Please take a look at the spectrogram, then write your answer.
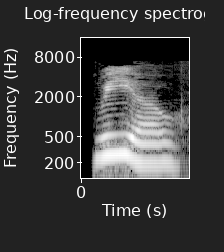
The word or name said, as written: rheo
